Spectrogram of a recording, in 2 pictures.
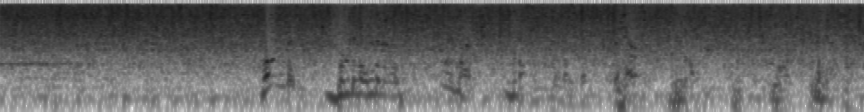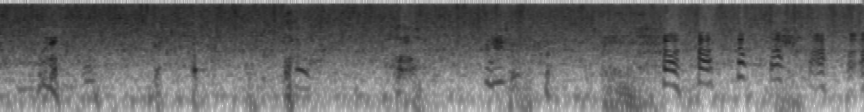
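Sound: rain falling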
